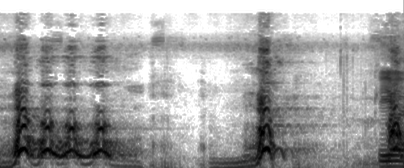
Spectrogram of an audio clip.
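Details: Pomeranian barking aggressively: a quick string of harsh, wavering yaps, a short silence, then a single loud bark and the start of another.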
